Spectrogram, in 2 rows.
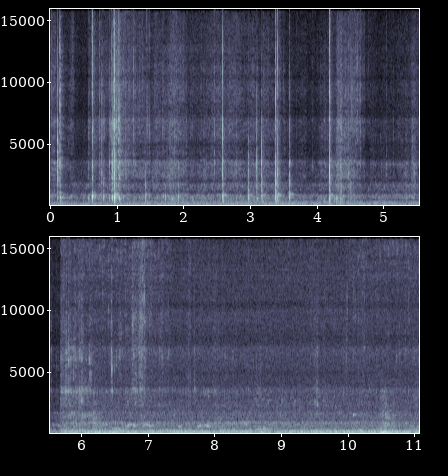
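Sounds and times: hands working potting soil: 0:00.0 - 0:07.9
plastic pot crackling: 0:00.0 - 0:07.9.

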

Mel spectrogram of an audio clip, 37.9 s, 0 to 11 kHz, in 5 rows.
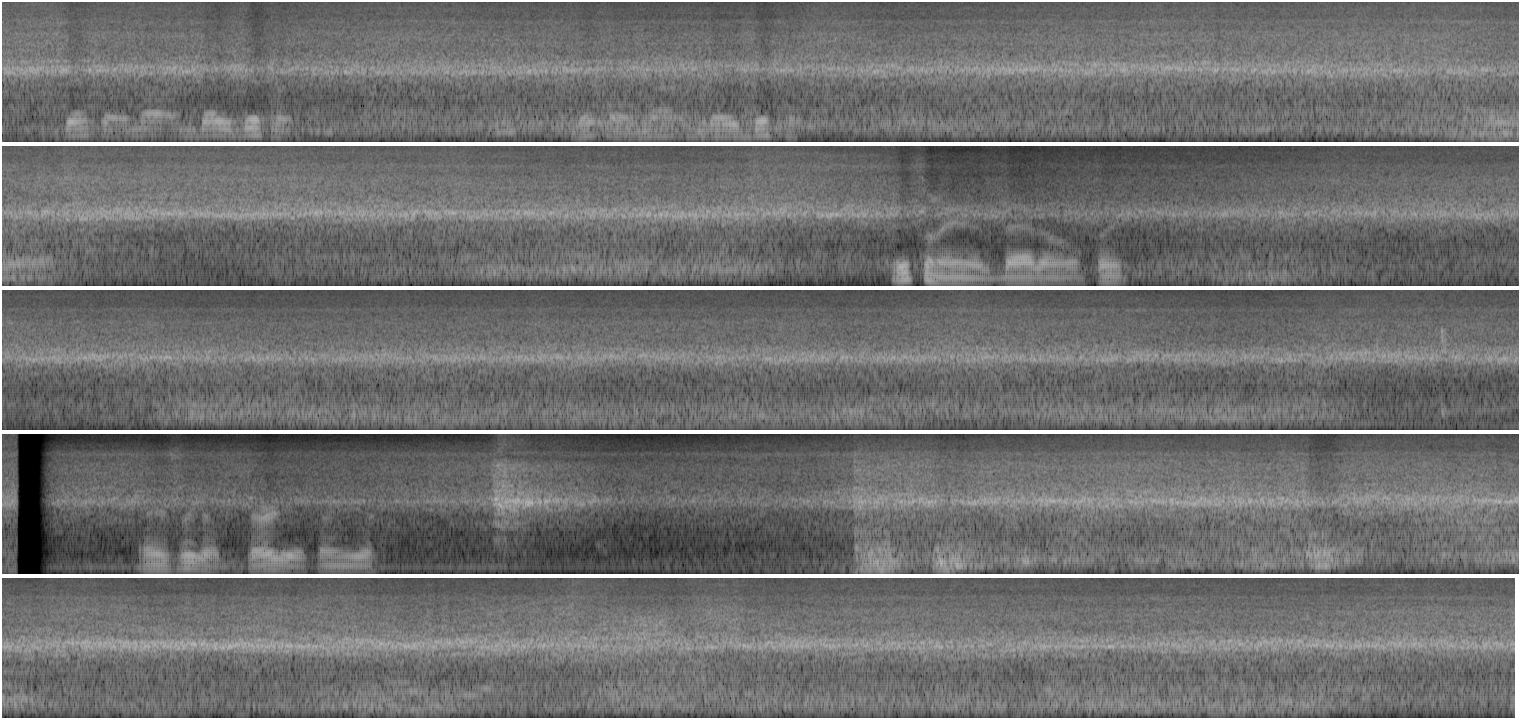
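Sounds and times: high-pressure spray wand hissing: 0:00.0 - 0:22.8, 0:27.0 - 0:37.9.

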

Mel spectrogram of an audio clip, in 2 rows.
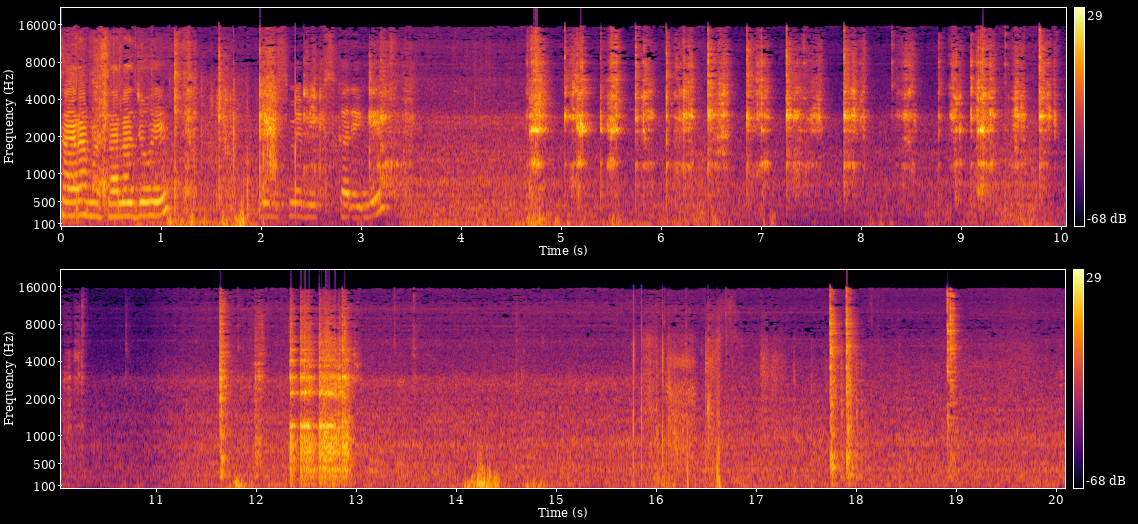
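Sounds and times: spoon clinking and scraping plate: 0:01.1 - 0:03.6, 0:04.6 - 0:10.3
dishes clattering: 0:11.6 - 0:13.0.

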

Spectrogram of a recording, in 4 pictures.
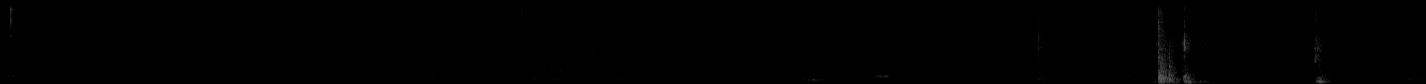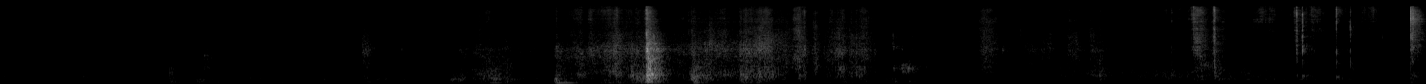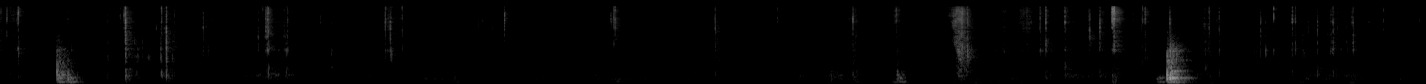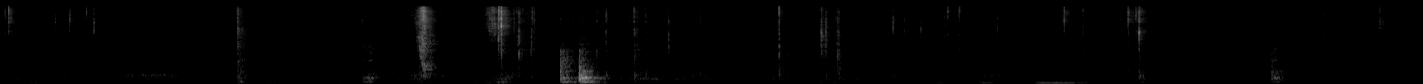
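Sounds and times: hands tearing and crumpling material: 0:24.1 - 0:28.8, 0:29.6 - 0:33.8, 0:38.0 - 0:44.0, 0:46.9 - 0:49.8, 0:50.4 - 0:54.4.

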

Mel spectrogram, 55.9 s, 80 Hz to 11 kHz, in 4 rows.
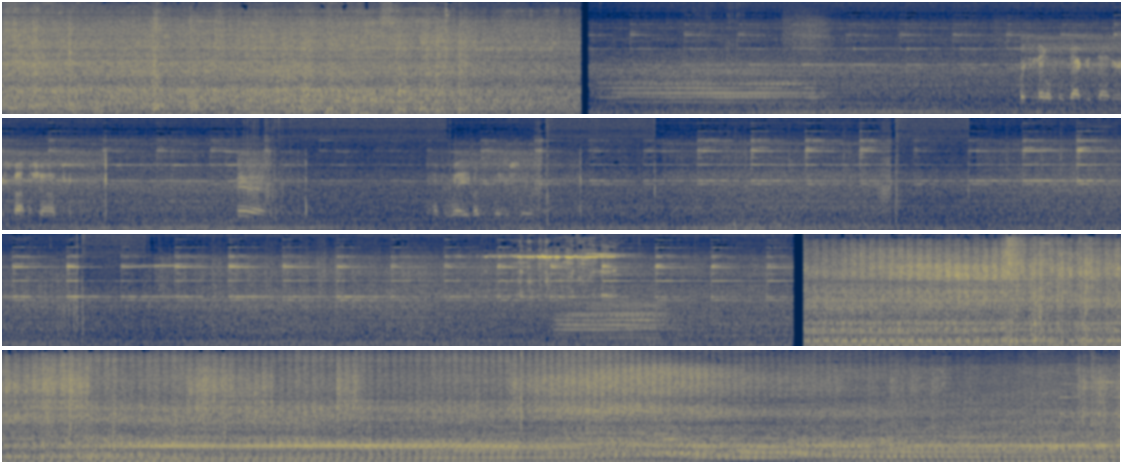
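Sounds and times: diesel locomotive passing: 0:00.0 - 0:55.9
train horn blast: 0:07.4 - 0:10.4, 0:34.9 - 0:36.5
train bell ringing: 0:07.4 - 0:37.9, 0:55.0 - 0:55.9.

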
